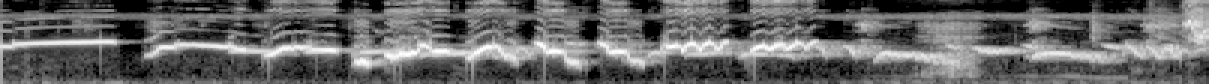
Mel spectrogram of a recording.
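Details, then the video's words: White-rumped shama of Borneo, its song used to spur other birds into morning singing: a long clear whistle, then a flowing sequence of looping whistled and warbled notes. "Kicauan Murai Batu Borneo❗Cocok Buat Pancingan Dipagi Hari"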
